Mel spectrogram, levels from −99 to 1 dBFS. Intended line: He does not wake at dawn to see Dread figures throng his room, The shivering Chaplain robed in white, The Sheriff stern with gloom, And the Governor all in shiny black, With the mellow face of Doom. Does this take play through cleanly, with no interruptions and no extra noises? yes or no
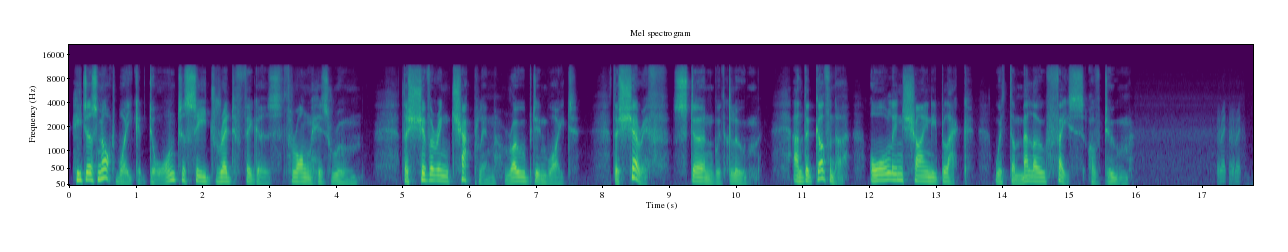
no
